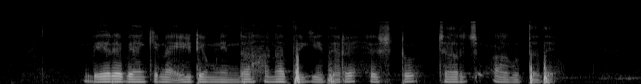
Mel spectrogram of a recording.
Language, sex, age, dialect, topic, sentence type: Kannada, male, 41-45, Coastal/Dakshin, banking, question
